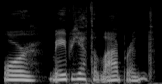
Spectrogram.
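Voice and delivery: ordinary delivery, nothing marked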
